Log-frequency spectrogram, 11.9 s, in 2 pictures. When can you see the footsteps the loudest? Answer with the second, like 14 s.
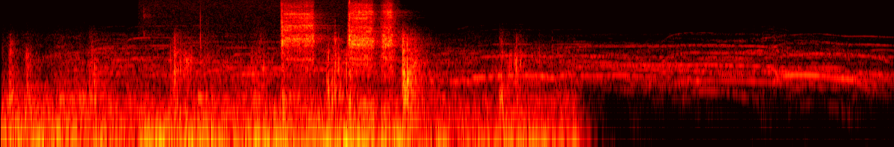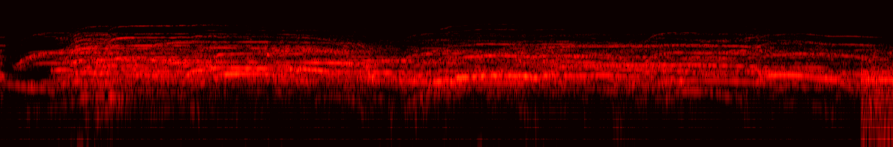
3 s.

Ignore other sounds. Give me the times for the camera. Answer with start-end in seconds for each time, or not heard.
0.9-2.7.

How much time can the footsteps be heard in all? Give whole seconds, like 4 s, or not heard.
4 s.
